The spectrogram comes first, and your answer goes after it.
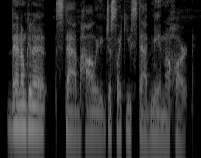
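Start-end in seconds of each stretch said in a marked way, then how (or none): none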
